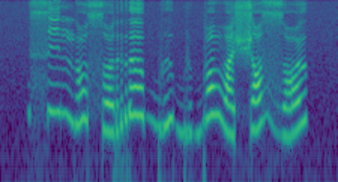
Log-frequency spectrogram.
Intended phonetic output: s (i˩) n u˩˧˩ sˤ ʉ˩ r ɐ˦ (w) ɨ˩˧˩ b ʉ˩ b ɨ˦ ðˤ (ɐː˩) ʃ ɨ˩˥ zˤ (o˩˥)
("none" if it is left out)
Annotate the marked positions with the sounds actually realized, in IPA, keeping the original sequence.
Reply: i˦, b, ɐ˩, ɵ˩˥

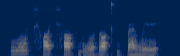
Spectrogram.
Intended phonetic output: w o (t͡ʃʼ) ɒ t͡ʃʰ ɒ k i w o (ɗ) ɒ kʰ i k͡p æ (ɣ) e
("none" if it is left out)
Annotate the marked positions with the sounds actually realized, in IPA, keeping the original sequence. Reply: t͡ʃʰ, ɗ, w

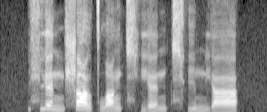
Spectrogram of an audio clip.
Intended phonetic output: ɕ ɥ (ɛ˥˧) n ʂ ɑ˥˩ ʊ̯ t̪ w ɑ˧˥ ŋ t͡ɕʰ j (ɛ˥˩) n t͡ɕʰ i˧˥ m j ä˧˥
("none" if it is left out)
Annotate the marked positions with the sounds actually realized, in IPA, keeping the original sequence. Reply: ɛ˥˧, ɛ˧˥

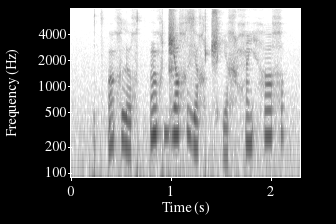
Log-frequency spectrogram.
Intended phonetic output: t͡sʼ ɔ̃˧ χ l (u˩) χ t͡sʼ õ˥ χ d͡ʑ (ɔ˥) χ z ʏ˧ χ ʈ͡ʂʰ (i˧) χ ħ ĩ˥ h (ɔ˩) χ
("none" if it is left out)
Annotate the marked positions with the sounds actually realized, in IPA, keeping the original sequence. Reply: u˩, ɔ˥, i˩, ɔ˥

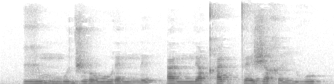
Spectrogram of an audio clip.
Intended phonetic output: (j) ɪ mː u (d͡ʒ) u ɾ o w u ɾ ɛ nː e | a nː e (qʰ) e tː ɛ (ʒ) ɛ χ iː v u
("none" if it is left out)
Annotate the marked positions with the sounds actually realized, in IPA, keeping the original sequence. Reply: ɣ, d͡ʒ, qʰ, ʒ

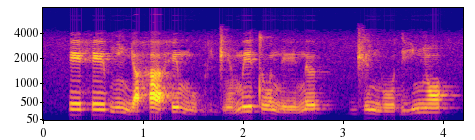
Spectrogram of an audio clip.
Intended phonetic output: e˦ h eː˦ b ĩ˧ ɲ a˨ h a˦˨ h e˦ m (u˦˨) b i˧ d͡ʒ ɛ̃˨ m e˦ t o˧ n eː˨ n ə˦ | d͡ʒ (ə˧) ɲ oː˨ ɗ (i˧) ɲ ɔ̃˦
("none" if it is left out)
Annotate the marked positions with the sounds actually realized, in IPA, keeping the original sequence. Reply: u˦˨, ə˧, i˨˦

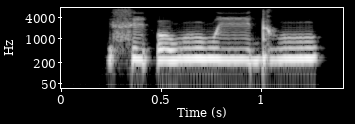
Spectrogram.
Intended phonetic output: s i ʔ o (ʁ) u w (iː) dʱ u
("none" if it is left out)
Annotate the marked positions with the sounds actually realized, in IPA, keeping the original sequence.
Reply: w, iː

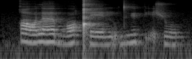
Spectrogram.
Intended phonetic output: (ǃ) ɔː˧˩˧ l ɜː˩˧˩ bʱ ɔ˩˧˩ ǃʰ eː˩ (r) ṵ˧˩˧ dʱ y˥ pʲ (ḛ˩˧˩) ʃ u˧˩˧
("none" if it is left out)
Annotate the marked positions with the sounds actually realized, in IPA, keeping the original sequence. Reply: q, n, ḛ˩˧˩

